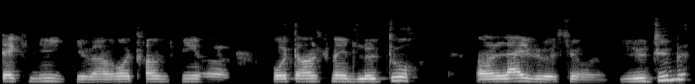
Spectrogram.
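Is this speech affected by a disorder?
Yes: dystonia; rare neurological dystonia, onset in childhood.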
